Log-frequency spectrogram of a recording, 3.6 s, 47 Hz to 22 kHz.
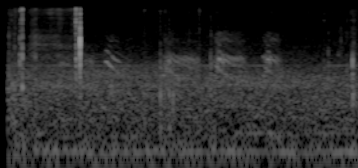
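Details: Yellow-legged gull (Larus michahellis) at Žale cemetery, Ljubljana, Slovenia, on 16 March 2023, gives a few harsh, nasal, drawn-out cries over a steady background hum, with a couple of sharp clicks.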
